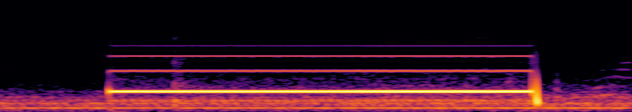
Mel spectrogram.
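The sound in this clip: A steady, mid-pitched telephone line tone sounds as an incoming call is taken, holding evenly for about two seconds before cutting off with a brief click over faint background hiss.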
